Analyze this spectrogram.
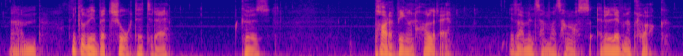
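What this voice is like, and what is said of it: Quiet, hushed radio-style voice. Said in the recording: “You can probably hear me doing my NPR voice, but there's children sleeping upstairs”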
